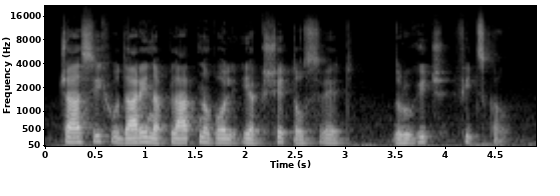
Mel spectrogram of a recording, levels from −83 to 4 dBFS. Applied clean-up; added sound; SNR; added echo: none; none; none; none.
